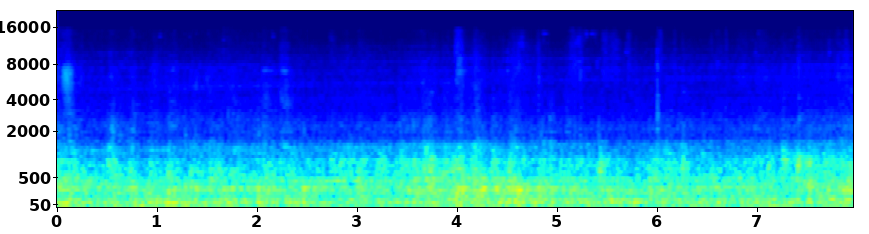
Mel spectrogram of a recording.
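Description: Metro-Cammell M-Train motor car running along the track, heard from inside the car: a steady rumble of wheels on rails, with a few sharp clicks around the middle.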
